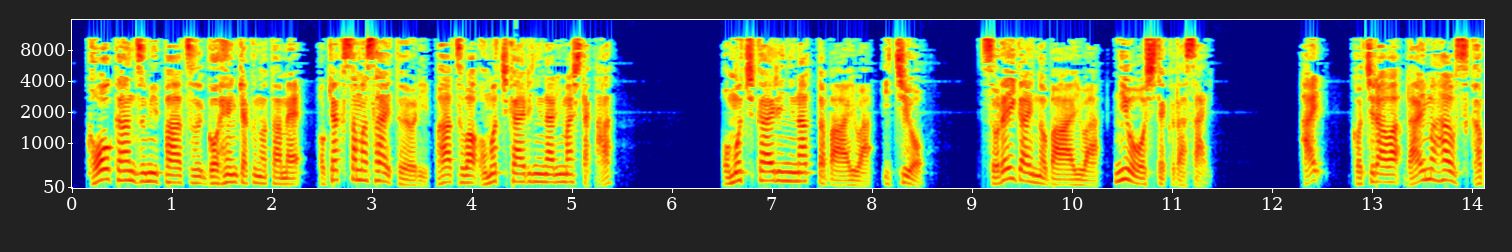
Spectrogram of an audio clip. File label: IVR Japanese Male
